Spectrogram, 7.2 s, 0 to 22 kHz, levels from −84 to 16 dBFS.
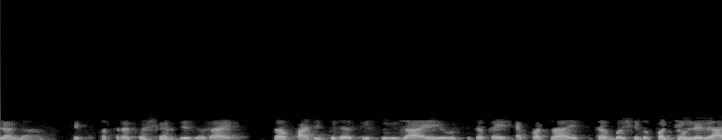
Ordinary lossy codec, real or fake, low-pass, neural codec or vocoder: MP3, 16 kbps; real; 3.6 kHz; none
